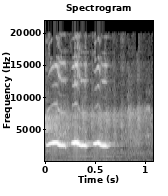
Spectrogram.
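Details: Morning song of a brown-chested jungle flycatcher, played as a lure for others: three clear wavering whistles in quick succession, then quiet.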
